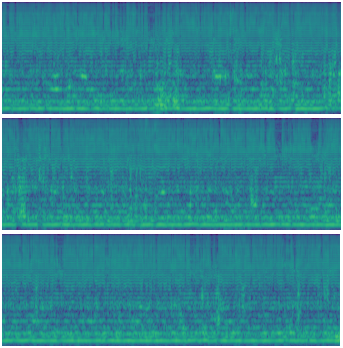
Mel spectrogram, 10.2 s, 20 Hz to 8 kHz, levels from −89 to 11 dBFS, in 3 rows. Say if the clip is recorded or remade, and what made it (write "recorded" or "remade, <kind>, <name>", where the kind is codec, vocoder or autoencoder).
remade, vocoder, BigVGAN v2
